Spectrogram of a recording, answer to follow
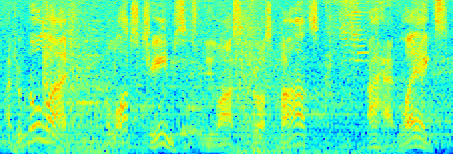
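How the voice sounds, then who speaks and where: A man's voice: medium pitch, huge pitch swings, measured pace, loud music behind the voice. An actor playing a witty, wry old Scottish counselor in a video game, eloquent and theatrical in his storytelling. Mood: wry, grumbling. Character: witty, wry old counselor, a well-travelled talking head. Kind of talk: video game character dialogue.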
